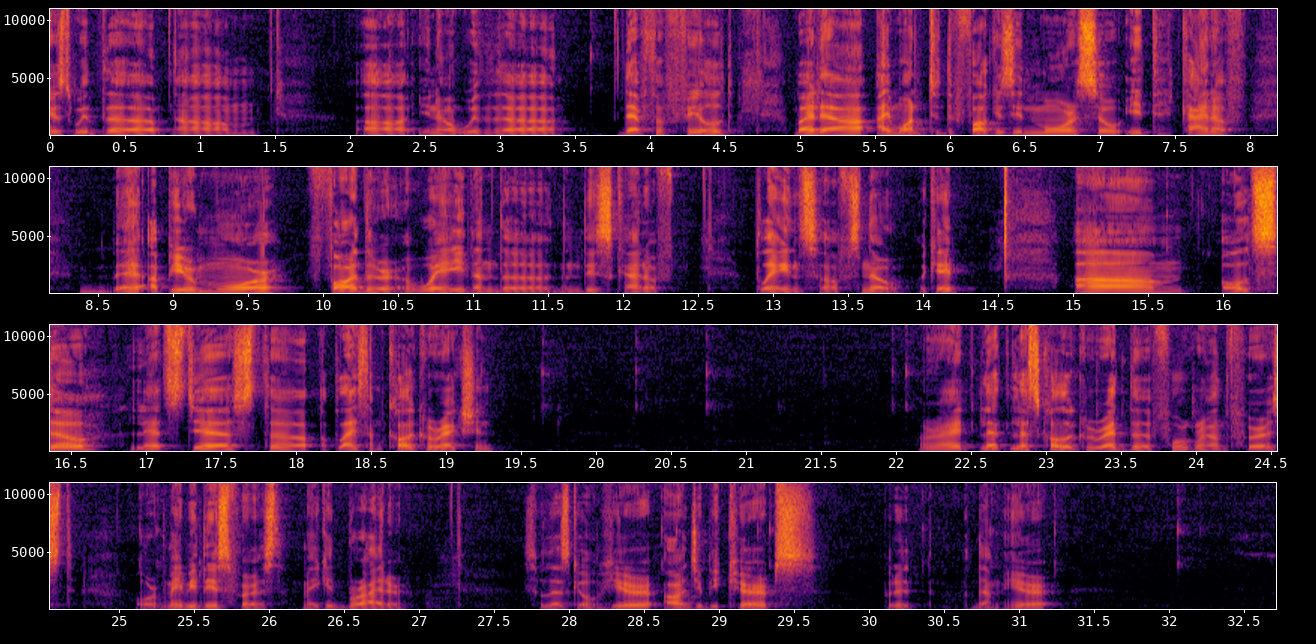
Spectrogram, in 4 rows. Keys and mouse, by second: 1.3 click, 13.8 click, 17.6 click, 22.7 shift+a, 24.2 click, 24.7 shift+a, 27.8 click, 32.6 click.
